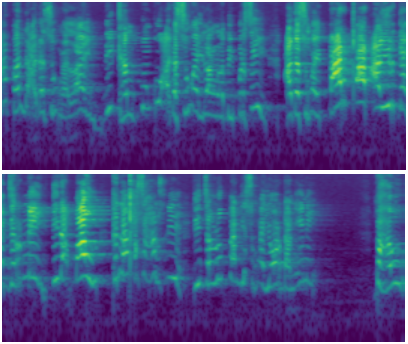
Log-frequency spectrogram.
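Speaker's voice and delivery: loud, furious, indignant angry ranting.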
